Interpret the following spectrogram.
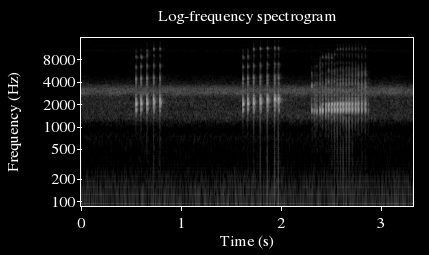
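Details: Schlegel's green tree frog calling at an aquarium it visits daily: two clicking bursts of four to six pulses, then a longer, denser, buzzing rattle, over a steady background hiss.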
